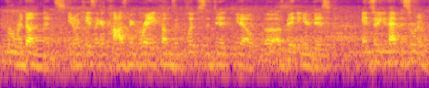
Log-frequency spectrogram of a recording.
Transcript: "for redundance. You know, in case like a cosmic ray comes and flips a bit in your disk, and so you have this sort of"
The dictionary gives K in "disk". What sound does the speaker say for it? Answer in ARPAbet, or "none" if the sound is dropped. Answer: K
